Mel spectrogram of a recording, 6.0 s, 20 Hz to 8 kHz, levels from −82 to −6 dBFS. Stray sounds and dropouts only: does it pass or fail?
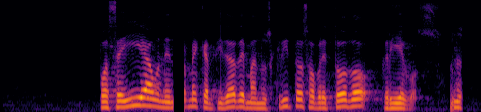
fail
